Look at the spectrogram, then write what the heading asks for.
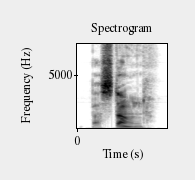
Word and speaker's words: Bastogne: The 101st Airborne Division, the battered bastards of Bastogne, or as many commentators pronounce it, Bastogne.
